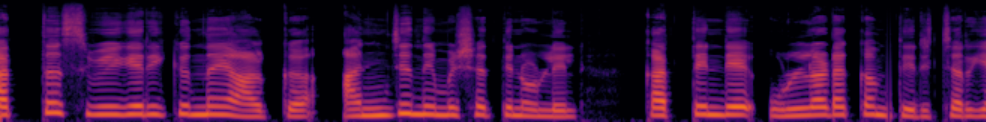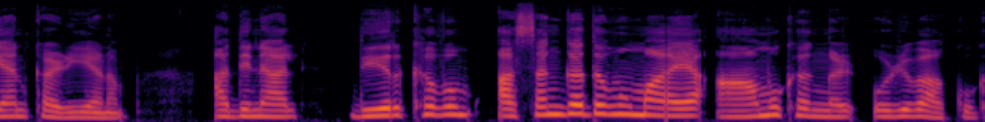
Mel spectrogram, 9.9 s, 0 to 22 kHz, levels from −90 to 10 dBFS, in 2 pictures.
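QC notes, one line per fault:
4.43 s, block of digital silence: the output buffer was likely not filled in time, so about 16 ms of samples came out as zeros between "അഞ്ച് നിമിഷത്തിനുള്ളിൽ കത്തിൻ്റെ ഉള്ളടക്കം" and "തിരിച്ചറിയാൻ കഴിയണം അതിനാൽ ദീർഘവും". The speech drops to silence and returns with no fade, and the gap is heard as a brief pop.
8.25 s, block of digital silence: a second dropout of about 11 ms, a length that fits one missed 512-sample buffer. The abrupt cut and restart give a single sharp tick.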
